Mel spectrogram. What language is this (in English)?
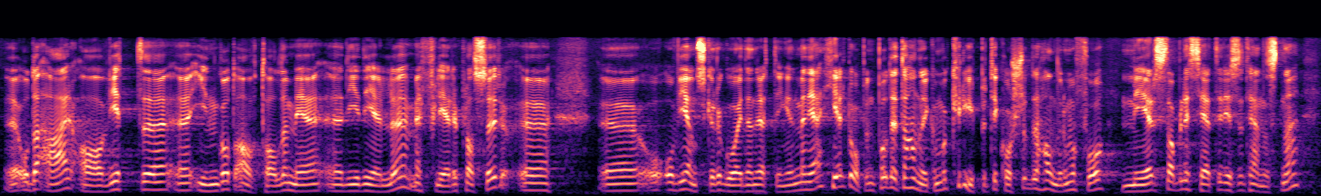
Norwegian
